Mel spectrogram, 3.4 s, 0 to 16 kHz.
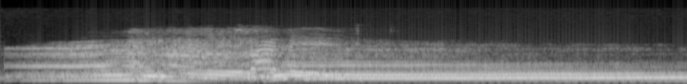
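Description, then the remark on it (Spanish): The Mach 5 race car's engine roars loudly and steadily as Meteoro tests it on the road, its pitch climbing as it revs up and then holding at a high, sustained whine as the car speeds along. “Ese auto de veras corre.”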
